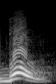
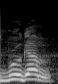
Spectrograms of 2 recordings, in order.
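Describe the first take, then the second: First: The word is said as one syllable. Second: The word is said with two syllables. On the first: The speaker calls it right. "Non, c'est Broom" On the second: The speaker calls it wrong. "j'essayais de le prononcer et quand je disais ah, nice Brougham, ils se moquaient de moi"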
